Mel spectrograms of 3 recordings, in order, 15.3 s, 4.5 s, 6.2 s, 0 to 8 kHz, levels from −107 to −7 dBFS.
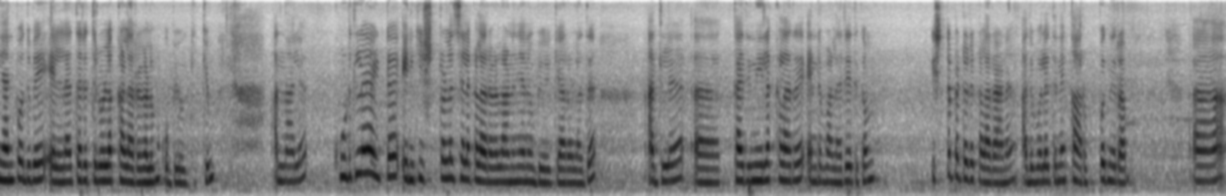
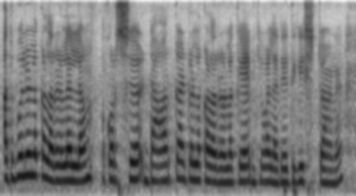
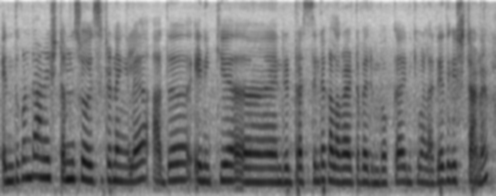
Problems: background sounds at intervals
